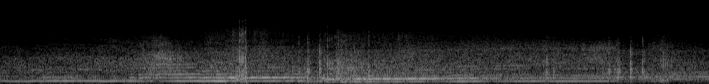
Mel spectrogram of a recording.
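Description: A McLaren GT3 race car at Bathurst in Assetto Corsa drones loudly with a sustained engine tone, pitch shifting through gear changes, with a few sharp clicks and no one talking.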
